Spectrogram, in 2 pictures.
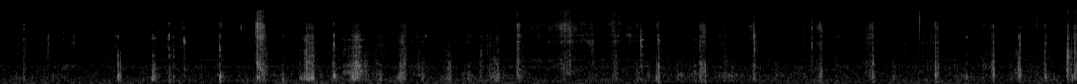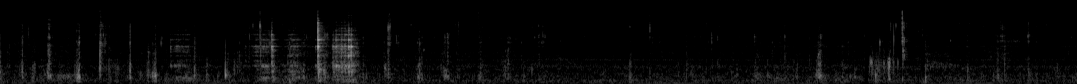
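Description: Close-miked eating: biting and chewing a crunchy bread substitute with a mouthful of food, heard as irregular sharp crunches, clicks and smacks, with a louder run of crunching about two-thirds of the way through.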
